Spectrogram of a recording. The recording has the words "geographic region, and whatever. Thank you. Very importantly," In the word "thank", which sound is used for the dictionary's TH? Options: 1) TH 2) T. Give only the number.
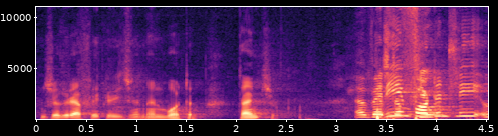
2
